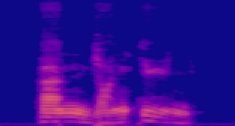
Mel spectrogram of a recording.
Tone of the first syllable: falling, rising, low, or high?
high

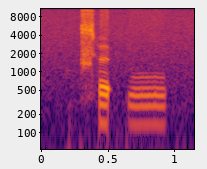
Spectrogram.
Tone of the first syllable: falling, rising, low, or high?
high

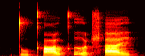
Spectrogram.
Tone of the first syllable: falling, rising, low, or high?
high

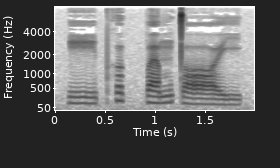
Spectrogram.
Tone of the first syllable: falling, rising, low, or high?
low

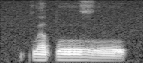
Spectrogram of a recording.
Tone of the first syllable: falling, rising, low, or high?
high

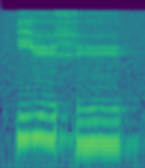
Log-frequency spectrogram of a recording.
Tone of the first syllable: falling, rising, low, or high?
high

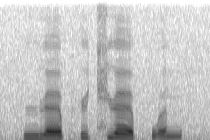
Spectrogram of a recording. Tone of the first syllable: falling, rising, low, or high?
rising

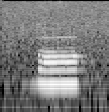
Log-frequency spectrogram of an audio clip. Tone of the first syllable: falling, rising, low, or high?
high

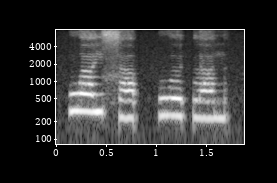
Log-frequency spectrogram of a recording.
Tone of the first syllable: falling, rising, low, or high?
high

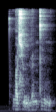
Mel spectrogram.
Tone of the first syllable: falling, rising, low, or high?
rising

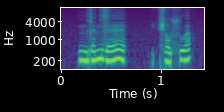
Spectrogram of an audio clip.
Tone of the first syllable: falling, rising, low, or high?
rising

